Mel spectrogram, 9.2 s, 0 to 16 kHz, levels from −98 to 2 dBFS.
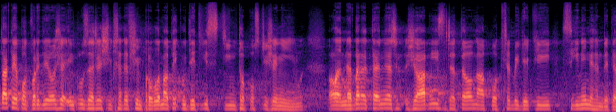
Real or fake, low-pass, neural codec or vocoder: fake; 14.4 kHz; codec, 32 kHz, 1.9 kbps, SNAC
